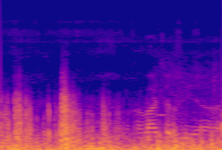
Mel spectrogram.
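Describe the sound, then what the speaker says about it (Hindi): Gusty wind buffets a phone microphone outdoors, producing a loud, rumbling low roar that rises and falls while a person talks over it. "हवा चल रही है।"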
